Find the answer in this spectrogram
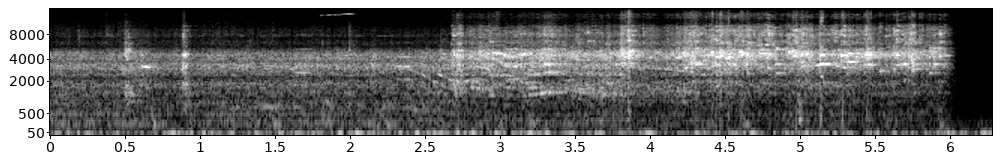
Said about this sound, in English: Man, but yeah. This is what the door sounds like. Right.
